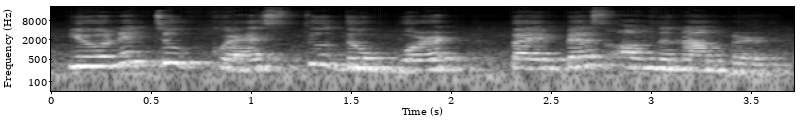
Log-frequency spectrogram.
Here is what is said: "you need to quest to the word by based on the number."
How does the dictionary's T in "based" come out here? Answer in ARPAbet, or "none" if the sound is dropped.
none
